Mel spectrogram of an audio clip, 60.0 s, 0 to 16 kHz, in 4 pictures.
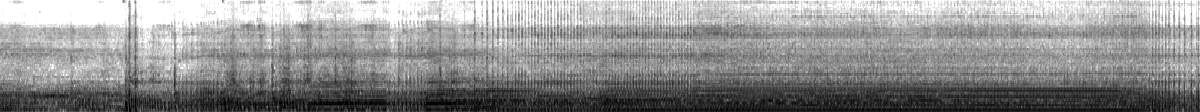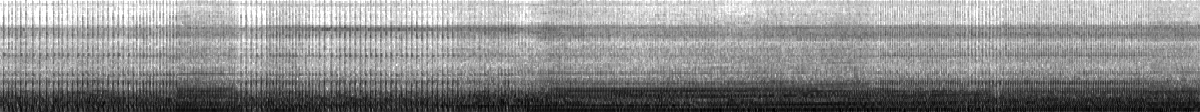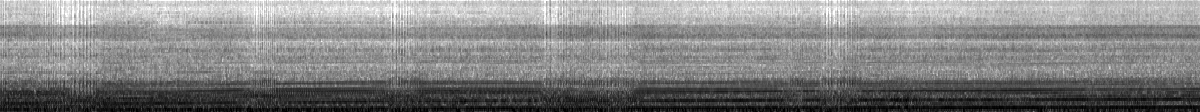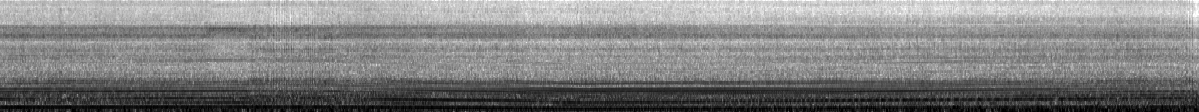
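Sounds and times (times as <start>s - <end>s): go-kart engine revving: 0.0s - 59.9s.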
